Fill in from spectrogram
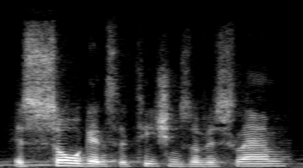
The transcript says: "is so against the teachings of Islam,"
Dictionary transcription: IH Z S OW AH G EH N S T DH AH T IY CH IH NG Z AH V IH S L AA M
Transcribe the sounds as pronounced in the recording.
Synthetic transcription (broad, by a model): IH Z S OW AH G EH N S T DH AH T IY CH IH NG Z AH V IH S L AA M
